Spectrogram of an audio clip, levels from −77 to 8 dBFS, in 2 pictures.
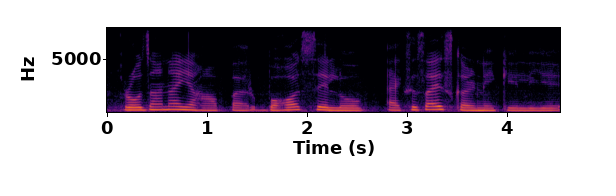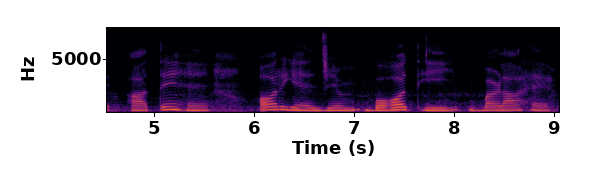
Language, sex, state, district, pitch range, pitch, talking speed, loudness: Hindi, female, Maharashtra, Nagpur, 215-245 Hz, 225 Hz, 125 wpm, -27 LUFS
